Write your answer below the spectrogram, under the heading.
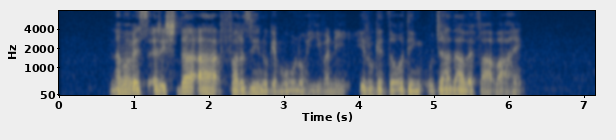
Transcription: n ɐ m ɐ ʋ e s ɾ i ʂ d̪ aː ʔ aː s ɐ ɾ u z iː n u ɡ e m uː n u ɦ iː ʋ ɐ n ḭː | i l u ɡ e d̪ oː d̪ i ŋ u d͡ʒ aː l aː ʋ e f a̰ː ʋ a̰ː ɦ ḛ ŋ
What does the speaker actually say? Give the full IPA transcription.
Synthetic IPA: n ɐ m ɐ ʋ e s ɾ i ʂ d̪ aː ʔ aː f ɐ ɾ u z iː n u ɡ e m uː n u ɦ iː ʋ ɐ n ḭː | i ɾ u ɡ e d̪ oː d̪ i ŋ u d͡ʒ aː l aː ʋ e f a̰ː ʋ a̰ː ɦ ḛ ŋ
